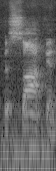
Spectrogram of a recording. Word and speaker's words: Besançon: That's my French friend explaining that Besançon is not the way you pronounce Besançon.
